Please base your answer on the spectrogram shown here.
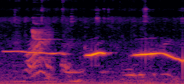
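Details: Captive African grey parrot at a zoo. It gives three clear whistled tones: a long level note, a short bright one, then a longer note that falls at the end. A low hum runs underneath.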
